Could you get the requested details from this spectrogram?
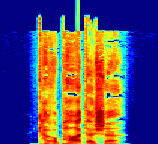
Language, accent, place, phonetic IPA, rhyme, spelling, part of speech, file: German, Germany, Berlin, [kaʁˈpaːtɪʃə], -aːtɪʃə, karpatische, adjective, De-karpatische.ogg
- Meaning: inflection of karpatisch: 1. strong/mixed nominative/accusative feminine singular 2. strong nominative/accusative plural 3. weak nominative all-gender singular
